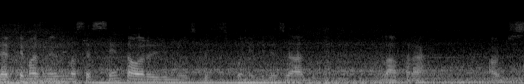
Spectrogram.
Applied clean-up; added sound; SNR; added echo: none; Alarm / Truck; -2 dB; none.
